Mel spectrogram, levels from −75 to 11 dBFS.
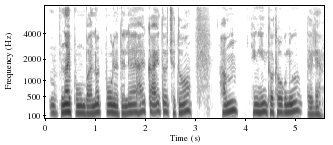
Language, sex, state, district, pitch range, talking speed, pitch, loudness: Wancho, male, Arunachal Pradesh, Longding, 145-165 Hz, 170 wpm, 155 Hz, -18 LUFS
